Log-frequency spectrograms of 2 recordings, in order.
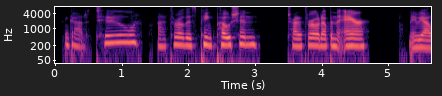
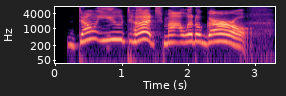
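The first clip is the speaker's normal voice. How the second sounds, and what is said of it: Screaming. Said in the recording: “I'm screaming that as I'm trying to throw this thing”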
